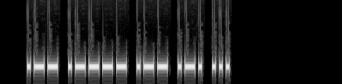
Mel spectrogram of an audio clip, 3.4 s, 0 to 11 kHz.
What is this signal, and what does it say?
Morse code, heard as a keyed tone, about 44 wpm, 700 Hz. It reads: W1WRS
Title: Speed Racing - USA 1x3 Call Signs 35wpm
